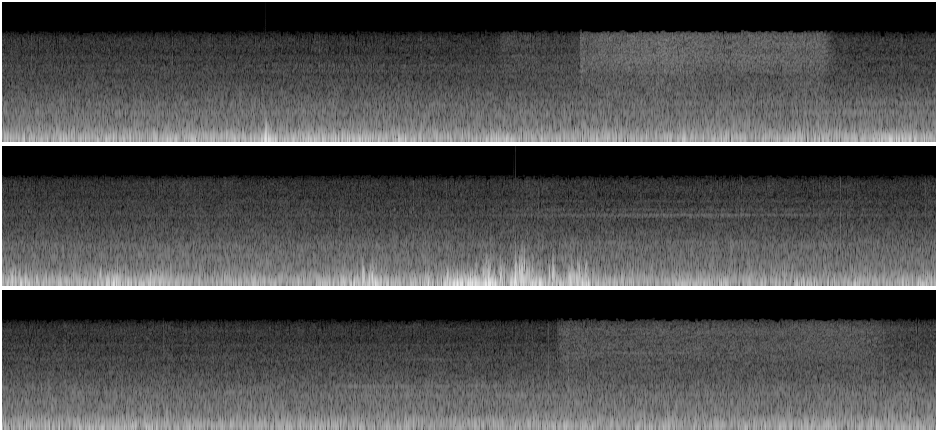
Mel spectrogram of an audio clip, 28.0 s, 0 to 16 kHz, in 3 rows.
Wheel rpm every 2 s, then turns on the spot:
0, 0, 0, 0, 0, 0, 0, 0, 0, 0, 0, 0, 0, 0.
none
